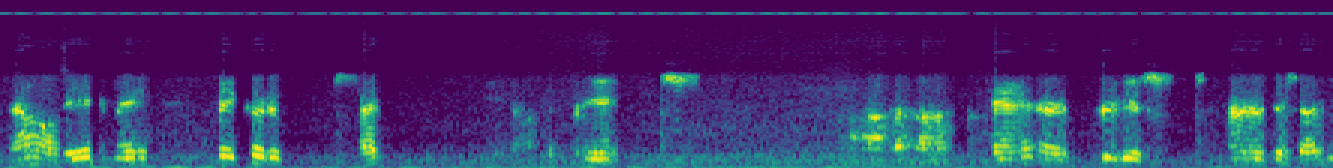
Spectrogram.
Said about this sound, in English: your phone's breaking up a little bit. I'm having troubles hearing you. Are you there? Yeah, but I'm having troubles hearing what you're saying.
